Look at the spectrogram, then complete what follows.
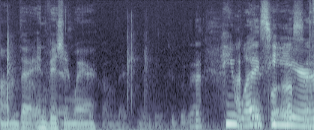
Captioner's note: speaking quietly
